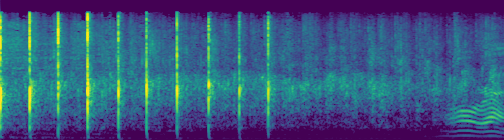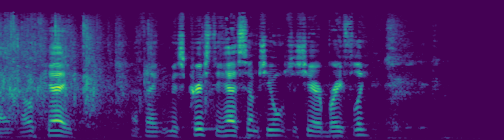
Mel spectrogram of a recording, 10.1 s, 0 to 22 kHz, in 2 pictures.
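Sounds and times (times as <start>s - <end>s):
audience applause for graduates: 0.0s - 7.2s
speech: 6.6s - 9.0s.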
